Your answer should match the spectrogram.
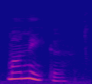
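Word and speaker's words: Monika: And then don't forget, we got our guest host, Monica.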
